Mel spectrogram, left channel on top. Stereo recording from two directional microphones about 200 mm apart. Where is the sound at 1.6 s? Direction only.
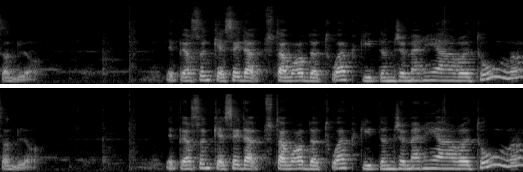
40° right (ahead or behind).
